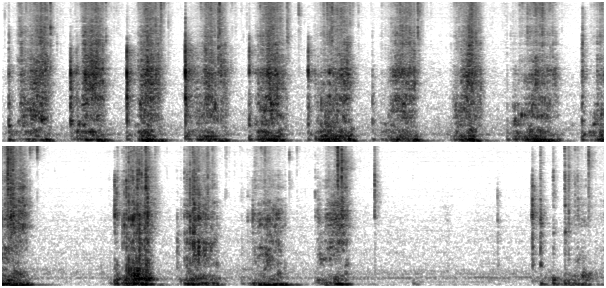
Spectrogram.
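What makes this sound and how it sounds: A small, hard, glossy purple-striped piece of solid soap, held in the fingertips, is rubbed repeatedly across the perforated metal face of a box grater. Rough, rasping scrapes come in a steady back-and-forth rhythm, each with a deep body and a bright gritty edge, as shavings come off. After a pause, a few lighter, quieter scratches follow.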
